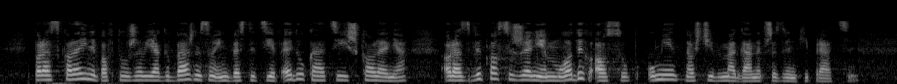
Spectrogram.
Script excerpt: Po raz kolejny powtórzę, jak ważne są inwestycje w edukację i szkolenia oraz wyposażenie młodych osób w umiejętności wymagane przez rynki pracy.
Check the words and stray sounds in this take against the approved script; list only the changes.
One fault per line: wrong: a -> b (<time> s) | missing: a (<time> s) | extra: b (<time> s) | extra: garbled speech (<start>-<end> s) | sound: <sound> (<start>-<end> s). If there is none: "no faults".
no faults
